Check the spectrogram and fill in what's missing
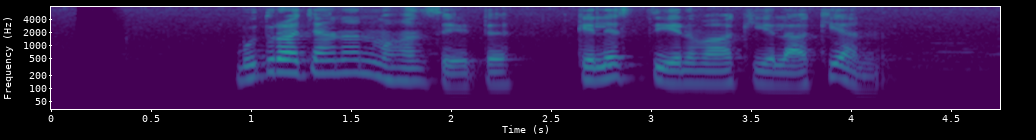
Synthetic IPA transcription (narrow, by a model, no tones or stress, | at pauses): bud̪uɾad͡ʒaːnanʋaɦansejəʈə | kelest̪ijənəʋaːkijəlaːkijanːə̰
